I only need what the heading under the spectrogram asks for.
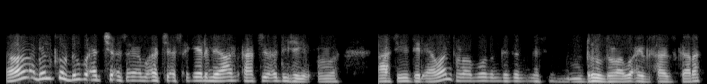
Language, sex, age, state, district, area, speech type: Kashmiri, male, 30-45, Jammu and Kashmir, Kupwara, rural, conversation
